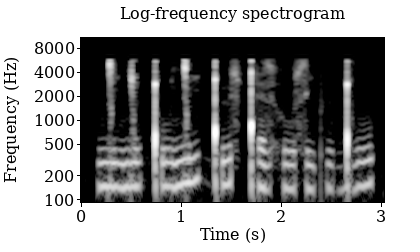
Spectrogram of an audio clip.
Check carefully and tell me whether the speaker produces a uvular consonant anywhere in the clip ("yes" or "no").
no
